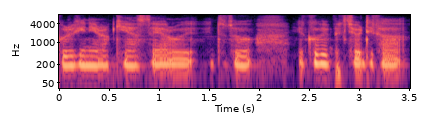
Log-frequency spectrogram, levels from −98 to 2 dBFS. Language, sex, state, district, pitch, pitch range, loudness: Nagamese, female, Nagaland, Dimapur, 185 Hz, 180-210 Hz, -20 LUFS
